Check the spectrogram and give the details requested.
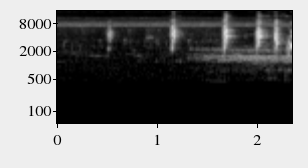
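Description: Striated grassbird giving short, sharp high chips, spaced irregularly and quickening toward the end, over a steady thin insect-like whine.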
